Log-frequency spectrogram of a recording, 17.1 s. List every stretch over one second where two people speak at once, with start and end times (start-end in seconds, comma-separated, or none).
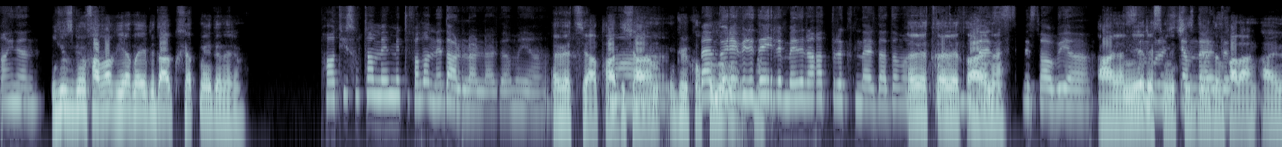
8.1-10.2, 12.1-13.4, 15.0-16.5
